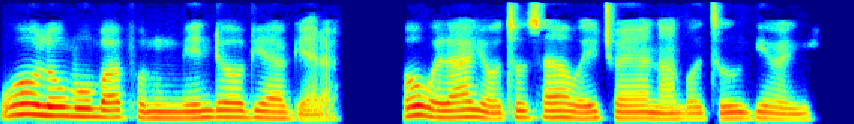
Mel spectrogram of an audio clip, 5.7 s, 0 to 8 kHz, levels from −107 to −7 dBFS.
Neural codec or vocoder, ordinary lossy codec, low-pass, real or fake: codec, 24 kHz, 0.9 kbps, WavTokenizer, large speech release; MP3, 48 kbps; 7.2 kHz; fake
